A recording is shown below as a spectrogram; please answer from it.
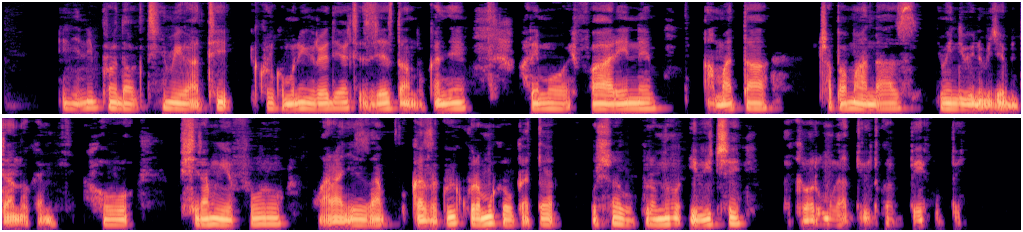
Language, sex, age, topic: Kinyarwanda, male, 18-24, finance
